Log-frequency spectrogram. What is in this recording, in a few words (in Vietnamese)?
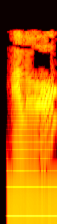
"alo", giong nam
